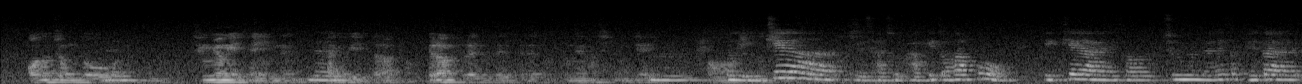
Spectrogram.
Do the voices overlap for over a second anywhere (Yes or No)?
Yes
